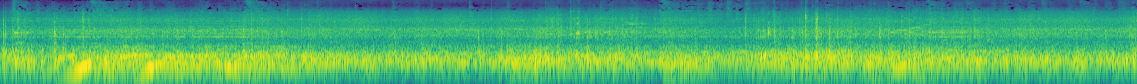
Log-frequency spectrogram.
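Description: Wind rushes steadily past a sailing ship.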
